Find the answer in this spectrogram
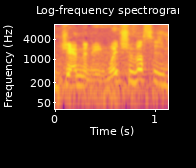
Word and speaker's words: Gemini: Well, I'm right, of course, because I took Latin, and in Latin, you pronounce Gemini, Gemini, just like you pronounce, well, even in English, you pronounce bikini, bikini. You don't say bikini.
